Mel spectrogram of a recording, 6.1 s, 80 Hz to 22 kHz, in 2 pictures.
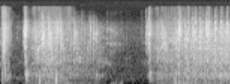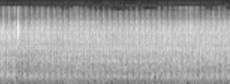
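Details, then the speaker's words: Briggs & Stratton 450E mower during full service (had started then cut out after seconds), restarted after HT lead refitted: catches after a couple of pulls, even quiet putter, no misses, idle a touch slow, needs speeding up. "the engine sounds lovely well it's nice and quite engine it needs a bit of a speed up"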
